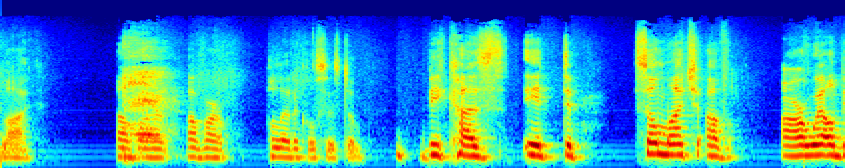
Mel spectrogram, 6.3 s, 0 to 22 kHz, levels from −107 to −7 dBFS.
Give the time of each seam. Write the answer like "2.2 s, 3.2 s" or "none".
none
